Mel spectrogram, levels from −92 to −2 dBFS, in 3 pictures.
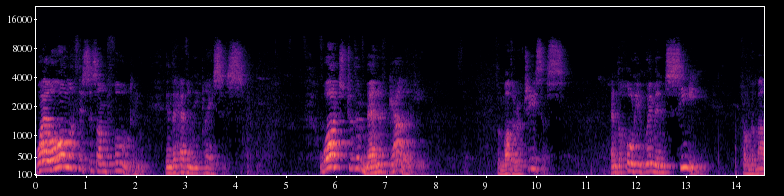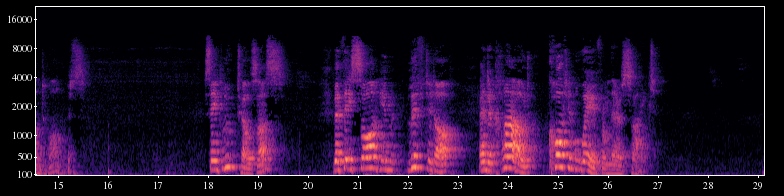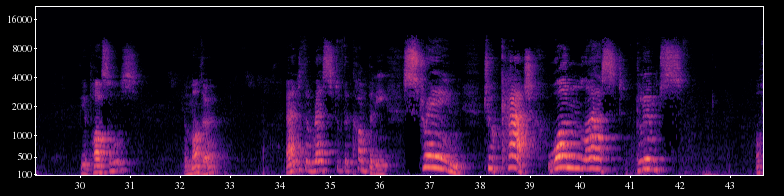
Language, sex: English, male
